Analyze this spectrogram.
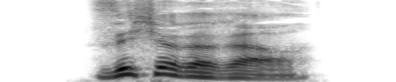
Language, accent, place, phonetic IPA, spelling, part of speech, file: German, Germany, Berlin, [ˈzɪçəʁəʁɐ], sichererer, adjective, De-sichererer.ogg
- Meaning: inflection of sicher: 1. strong/mixed nominative masculine singular comparative degree 2. strong genitive/dative feminine singular comparative degree 3. strong genitive plural comparative degree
